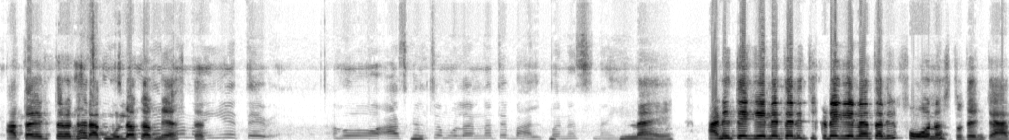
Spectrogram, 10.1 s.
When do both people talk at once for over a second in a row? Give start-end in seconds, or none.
0.8-2.1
